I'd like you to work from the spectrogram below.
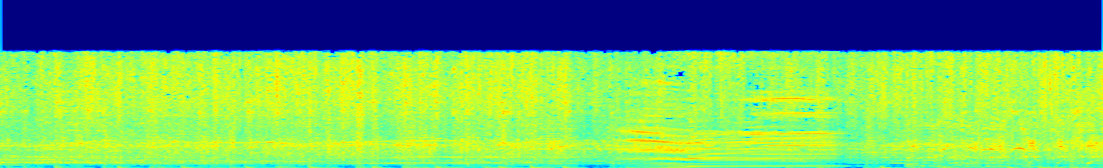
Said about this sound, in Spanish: Oye, la vaca potente. Me lleva a dar miedo. A ver, pero hay más despacito, más despacito. Está buena la vaquita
